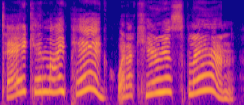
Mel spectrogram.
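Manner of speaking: put-on high, loud pleading old lady. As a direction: beg loudly like a flustered little old lady. Old lady answers wise man.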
